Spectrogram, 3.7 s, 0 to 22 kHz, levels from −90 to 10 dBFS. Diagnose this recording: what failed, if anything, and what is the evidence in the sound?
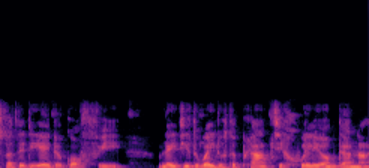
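Jitter buffer speed-up in the call's receive buffer: the speech hurries from 1.14 to 2.22 s at 116% speed and from 2.64 to 3.58 s at 107%. Whole pitch periods were cut to drain an overfull buffer, so pitch stays steady, unlike a clock or resampling error.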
